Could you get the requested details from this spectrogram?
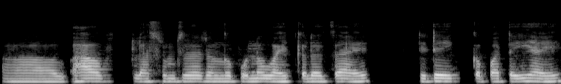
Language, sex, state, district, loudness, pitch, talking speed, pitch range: Marathi, male, Maharashtra, Dhule, -17 LUFS, 140 Hz, 150 wpm, 135-140 Hz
